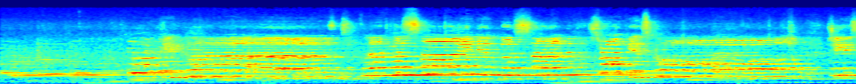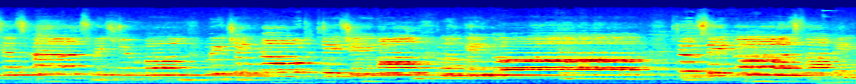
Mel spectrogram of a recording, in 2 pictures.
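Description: Four women singing a sacred song together in a small vocal ensemble, over an instrumental accompaniment that holds low notes beneath the voices.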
